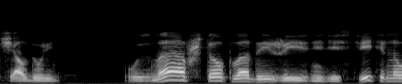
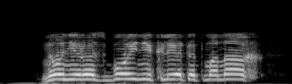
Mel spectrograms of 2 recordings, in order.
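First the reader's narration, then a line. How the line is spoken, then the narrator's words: Shouting. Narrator (Russian): крикнул Мин Юэ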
